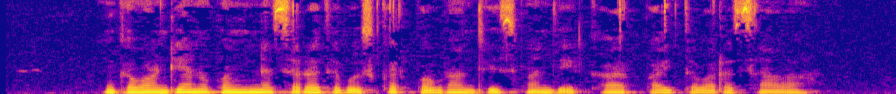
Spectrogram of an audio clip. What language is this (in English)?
Pashto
